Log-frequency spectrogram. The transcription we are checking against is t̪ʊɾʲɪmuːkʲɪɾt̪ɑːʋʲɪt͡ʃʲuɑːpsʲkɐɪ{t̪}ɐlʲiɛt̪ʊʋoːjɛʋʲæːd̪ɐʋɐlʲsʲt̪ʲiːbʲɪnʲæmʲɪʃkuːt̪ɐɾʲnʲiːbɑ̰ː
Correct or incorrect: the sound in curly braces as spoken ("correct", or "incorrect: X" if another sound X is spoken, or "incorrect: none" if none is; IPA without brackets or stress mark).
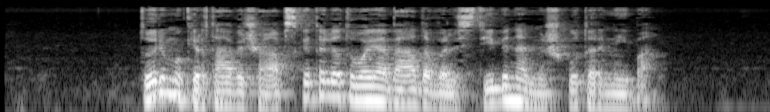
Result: correct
